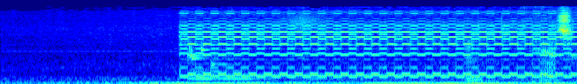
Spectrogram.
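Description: A telephone rings in the video game The Assembly, a steady electronic ring that starts about a second in and continues loud and close over a low background hum, with no talk.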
